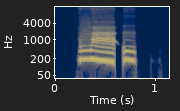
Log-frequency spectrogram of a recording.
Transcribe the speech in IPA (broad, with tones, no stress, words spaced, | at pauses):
vaː˨˩ʔɨ˨˩k̚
